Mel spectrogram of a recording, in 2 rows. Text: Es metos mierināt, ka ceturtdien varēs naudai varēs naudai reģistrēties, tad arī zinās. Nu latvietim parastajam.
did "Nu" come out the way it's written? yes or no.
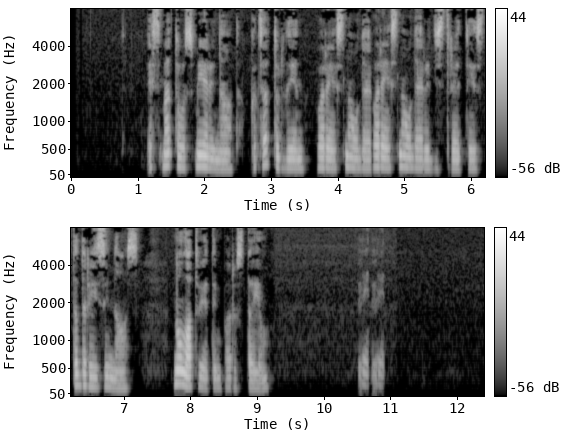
yes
